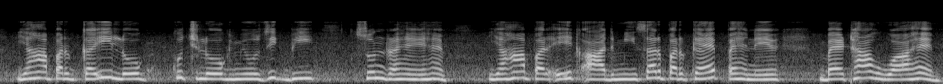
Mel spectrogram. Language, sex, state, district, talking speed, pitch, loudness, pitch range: Hindi, female, Bihar, Saharsa, 145 wpm, 250 Hz, -14 LUFS, 235-270 Hz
